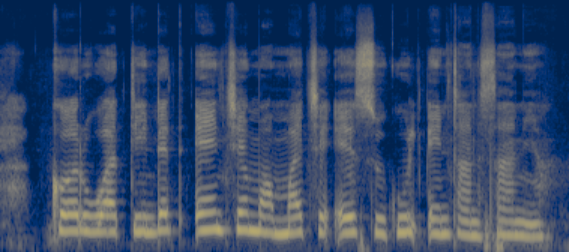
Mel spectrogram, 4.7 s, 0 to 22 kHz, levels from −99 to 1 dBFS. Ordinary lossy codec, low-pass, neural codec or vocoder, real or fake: none; none; vocoder, 44.1 kHz, 128 mel bands, Pupu-Vocoder; fake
